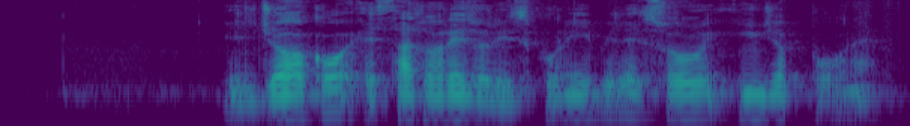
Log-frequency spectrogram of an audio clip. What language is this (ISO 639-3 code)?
ita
